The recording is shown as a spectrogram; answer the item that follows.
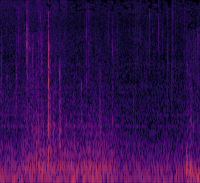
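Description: Low, steady wind rumble on an outdoor microphone, with no distinct sounds in it.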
